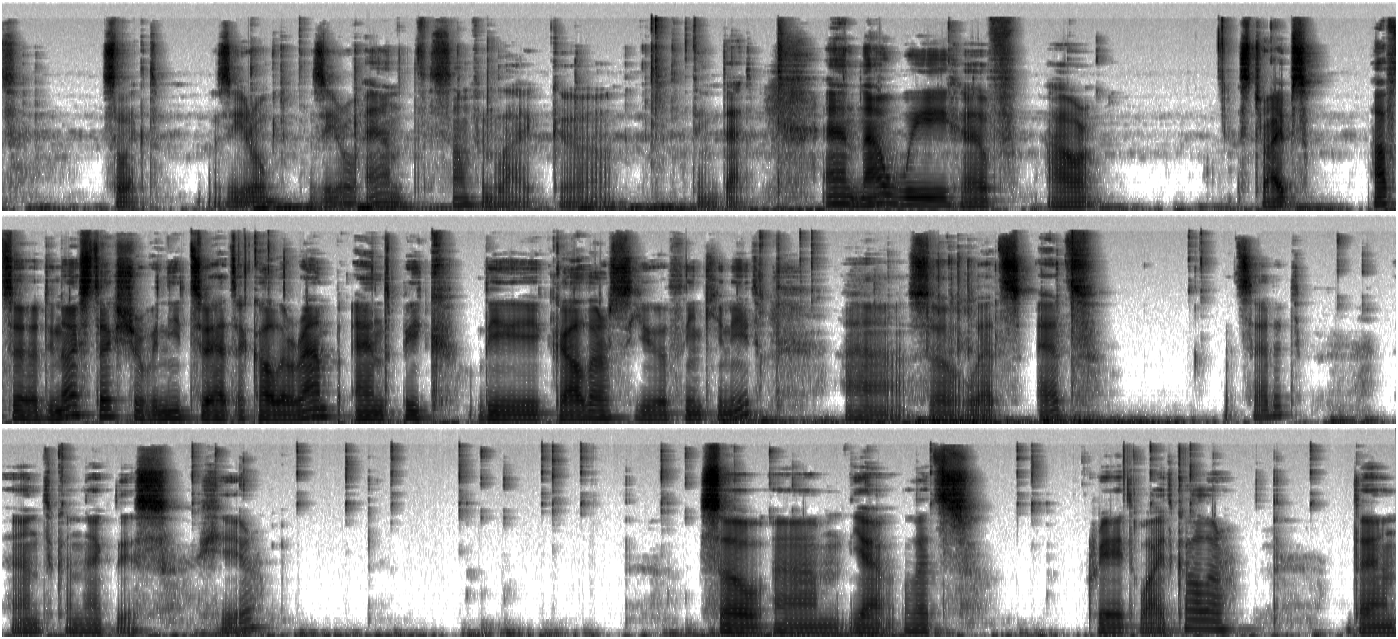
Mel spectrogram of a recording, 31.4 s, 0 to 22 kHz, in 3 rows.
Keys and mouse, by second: 7.5-10.2 drag, 16.0 shift+a, 21.4-28.6 drag, 23.8-31.3 right drag, 23.8 t, 25.3 t, 30.7-31.3 drag.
